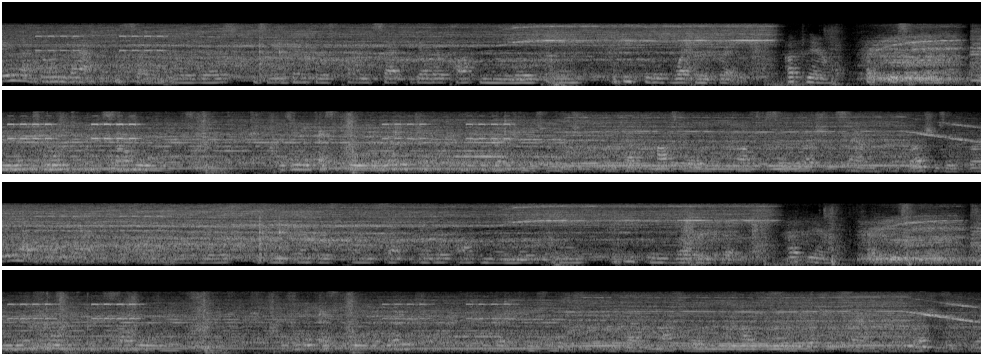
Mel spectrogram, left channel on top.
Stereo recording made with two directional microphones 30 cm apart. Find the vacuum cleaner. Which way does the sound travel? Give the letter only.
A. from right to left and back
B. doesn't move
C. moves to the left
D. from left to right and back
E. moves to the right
A.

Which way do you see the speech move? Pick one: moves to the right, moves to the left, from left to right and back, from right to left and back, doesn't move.
doesn't move.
